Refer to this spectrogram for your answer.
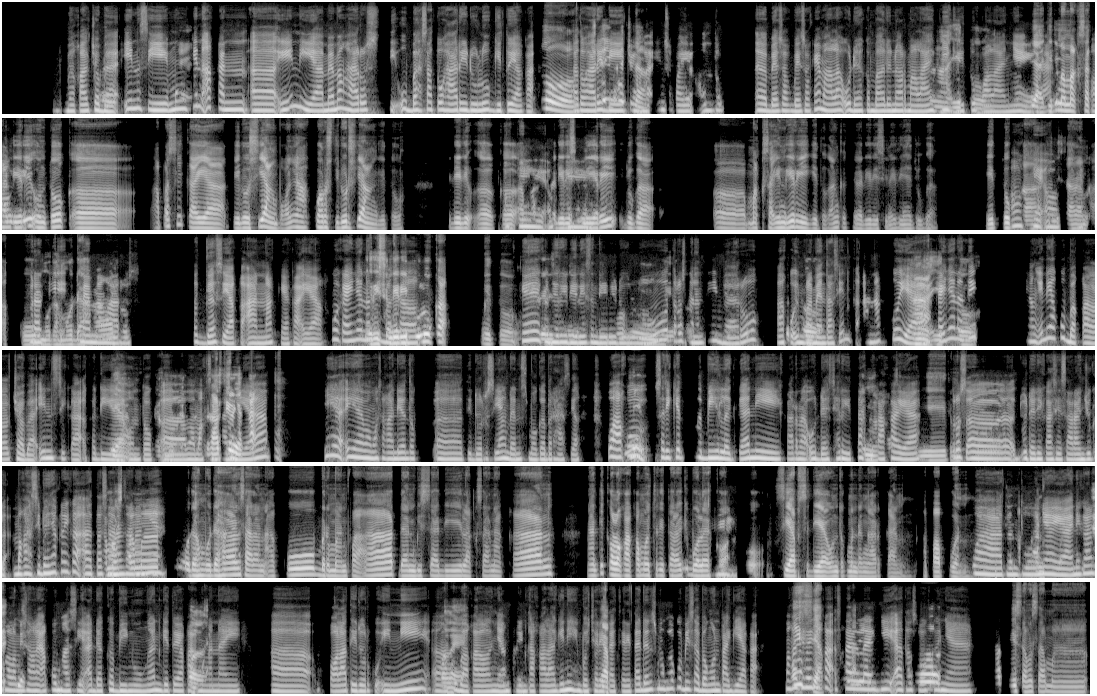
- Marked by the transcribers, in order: chuckle; unintelligible speech
- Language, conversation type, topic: Indonesian, advice, Kenapa saya sulit bangun pagi untuk menjalani rutinitas sehat dan berangkat kerja?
